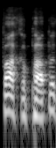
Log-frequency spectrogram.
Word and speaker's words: whakapapa: It's spelt wakapapa, but WH in Maori apparently is pronounced with an F. So it's whakapapa, though that sounds slightly rude.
